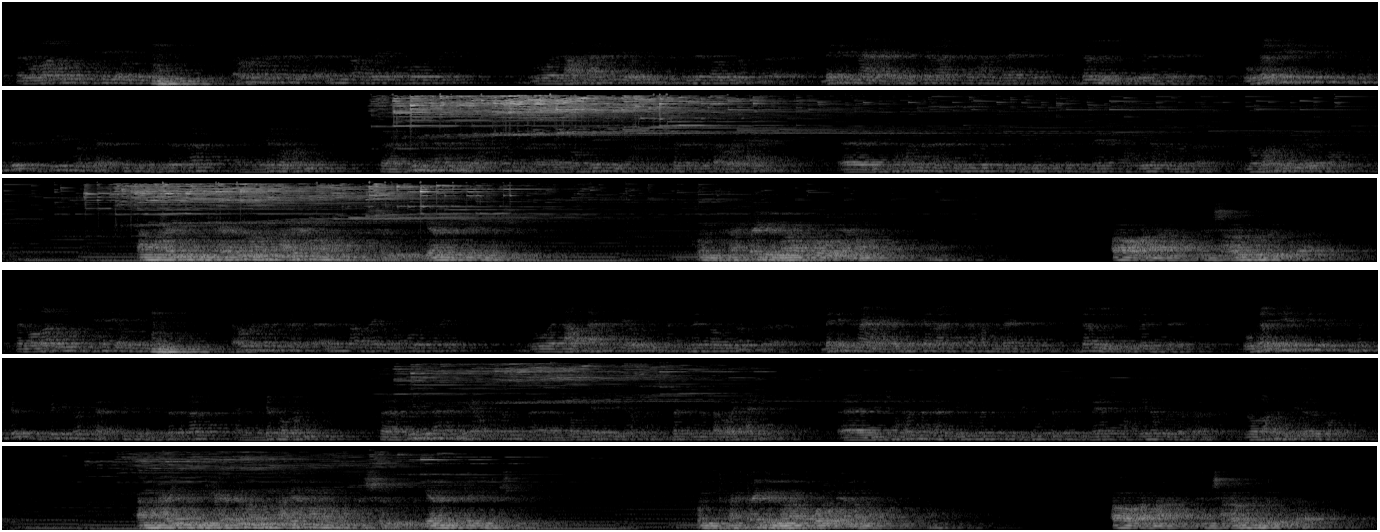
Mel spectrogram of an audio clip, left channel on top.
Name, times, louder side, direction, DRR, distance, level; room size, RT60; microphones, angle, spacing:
voice 1, 0.1-1.6 2.3-4.5 5.0-7.9 8.2-10.4 10.7-11.8 12.4-16.9 17.5-21.4 22.1-27.1 34.2-36.1, equal, 55° right, -5 dB, 1.5 m, -49 dB
sound 1, 17.4-22.0 22.4-22.5 22.8-22.9 23.3-23.7 24.8-25.1 26.7-26.8 27.1-27.2 28.0-32.9 33.4-33.5, left 17 dB, 90° left, 0.3 m, -29 dB
sound 2, 27.6-35.6, equal, 65° left, 1.3 m, -57 dB
voice 2, 28.8-32.7 34.5-36.2 36.8-36.9 38.6-40.7, right 1 dB, 70° right, -5 dB, 1.5 m, -37 dB
10.5 x 4.2 x 5.0 m, 2.4 s
head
